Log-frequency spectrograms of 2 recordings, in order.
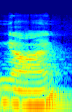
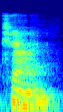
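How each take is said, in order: First: The word begins with an 'ny' sound. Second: The word begins with a 'gy' sound. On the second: "ഖ്യാൻ എന്നും pronounce ചെയ്യുന്നതുണ്ട്"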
